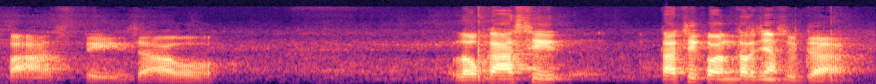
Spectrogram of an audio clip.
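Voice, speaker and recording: A man's voice: mid-range voice, lively intonation, unhurried, a bit bright, muffled recording, slight background noise. A man teaching property sales at a seminar in a chatty way, acting out sales dialogues. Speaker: property marketing trainer.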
